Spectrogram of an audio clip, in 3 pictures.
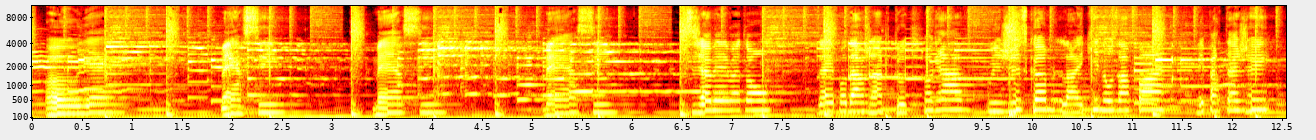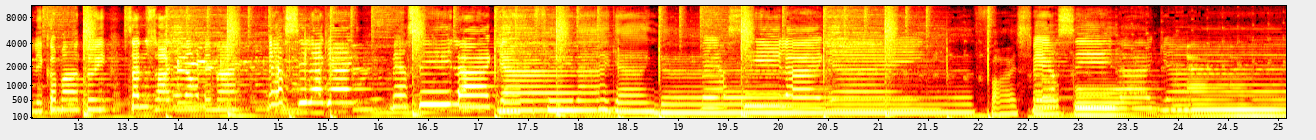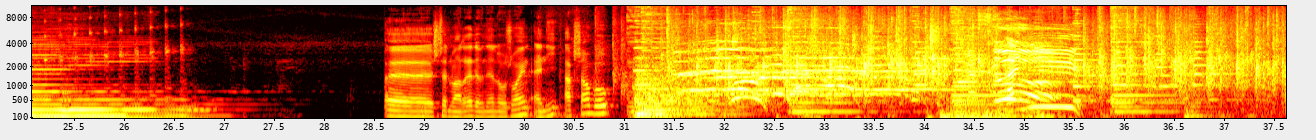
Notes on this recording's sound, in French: Épisode enregistré le 9 mai 2023 au Verre Bouteille.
